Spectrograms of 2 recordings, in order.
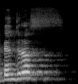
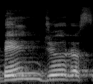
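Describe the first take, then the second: First: Said in the usual way. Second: डेंजरस said as three distinct syllables; teacher separating each syllable of डेंजरस; split into three parts. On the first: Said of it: "एक बार में पढ़ते रहना". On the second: Shown as a demonstration. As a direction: break डेंजरस into three beats for a learner. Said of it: "तीन भागों में पढ़ देना".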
